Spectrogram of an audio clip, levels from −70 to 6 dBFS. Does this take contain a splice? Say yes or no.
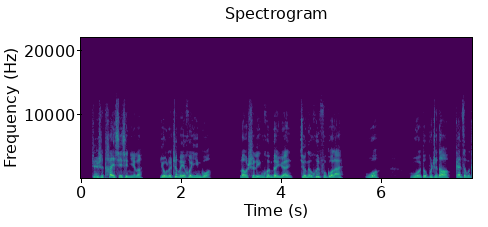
no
